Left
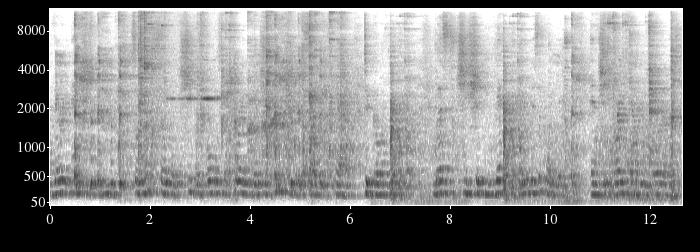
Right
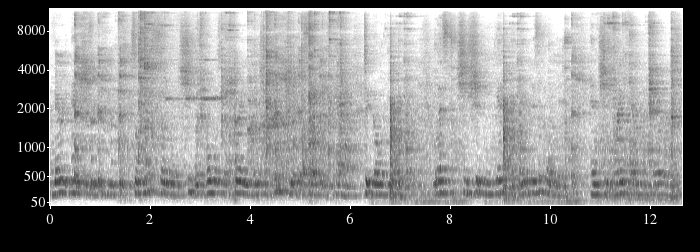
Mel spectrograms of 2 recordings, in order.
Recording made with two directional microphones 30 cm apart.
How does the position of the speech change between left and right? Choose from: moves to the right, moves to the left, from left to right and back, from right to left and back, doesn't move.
moves to the left.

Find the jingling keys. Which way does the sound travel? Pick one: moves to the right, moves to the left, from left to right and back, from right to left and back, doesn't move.
from left to right and back.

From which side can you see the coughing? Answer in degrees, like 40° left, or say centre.
20° left.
